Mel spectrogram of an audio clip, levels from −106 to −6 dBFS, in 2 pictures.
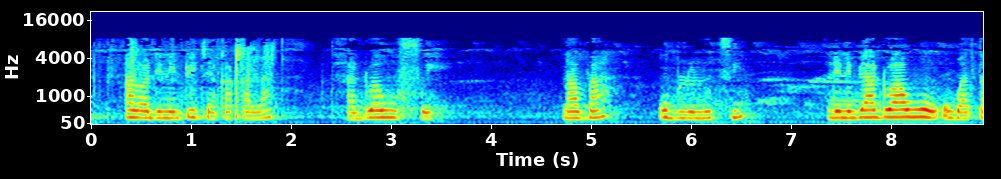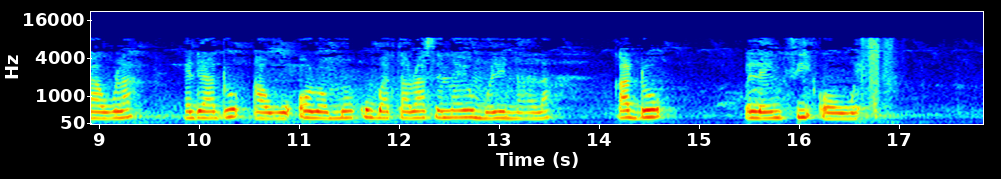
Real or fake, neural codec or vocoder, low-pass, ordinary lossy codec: real; none; 9.9 kHz; MP3, 32 kbps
